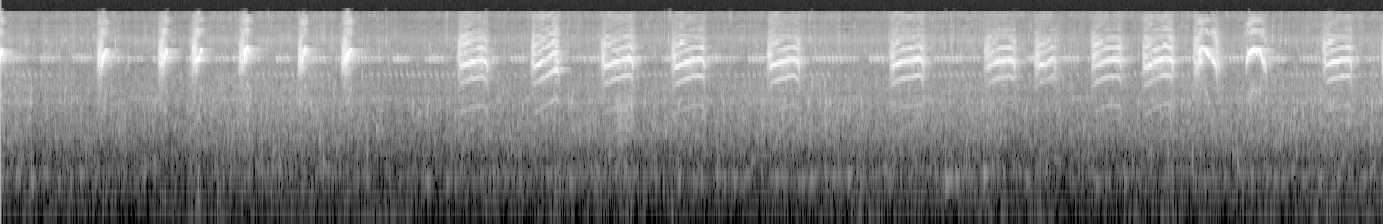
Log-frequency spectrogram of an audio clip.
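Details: Female crimson sunbird calling a male, intended as therapy for raw or silent captive birds; a rapid series of thin, piercing chirps gives way to steady, evenly spaced squeaky notes that drop sharply in pitch.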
